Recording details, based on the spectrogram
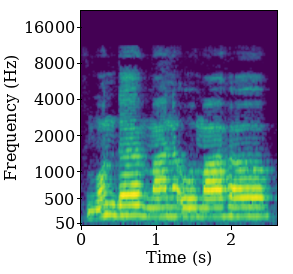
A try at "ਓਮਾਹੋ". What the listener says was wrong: ਓ ਮਾਹੋ ਇਸ ਤਰ੍ਹਾਂ ਬੋਲਣਾ। ਊੜਾ ਖੁੱਲੇ ਮੂੰਹ ਲਿਆ ਨਾ, ਓ ਮਾਹੋ। ਹਾਓ ਨਹੀਂ ਕਹਿਣਾ, ਹੋ ਐ ਬੋਲਣਾ। ਊੜਾ ਊੜੇ ਦੀ ਆਵਾਜ਼ ਖੁੱਲੇ ਦੀ।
